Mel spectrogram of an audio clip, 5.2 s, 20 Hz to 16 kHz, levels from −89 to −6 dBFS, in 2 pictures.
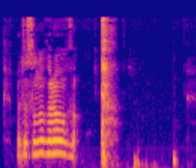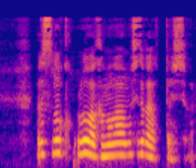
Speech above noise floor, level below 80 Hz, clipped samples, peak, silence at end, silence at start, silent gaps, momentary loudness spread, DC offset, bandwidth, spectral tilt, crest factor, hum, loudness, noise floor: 31 dB; -52 dBFS; under 0.1%; 0 dBFS; 0.05 s; 0.05 s; none; 18 LU; under 0.1%; 12 kHz; -3 dB/octave; 24 dB; none; -22 LUFS; -53 dBFS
